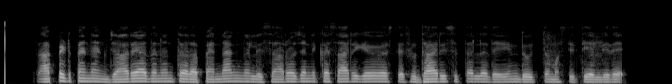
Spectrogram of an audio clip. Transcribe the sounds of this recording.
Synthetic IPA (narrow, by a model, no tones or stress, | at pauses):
ɾaːpiɖpenaːŋɡd͡ʒaːɾijaːd̪ɐnɐnt̪ɐɾɐpenaːŋɡnɐlːisaːɾʋɐd͡ʒɐnikɐsaːɾiɡeʋjɐʋɐst̪ʰesud̪ʱaːɾisut̪ːɐlːɐd̪e̞ːnd̪uut̪ːɐmɐst̪ʰit̪ijɐlːid̪e̞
